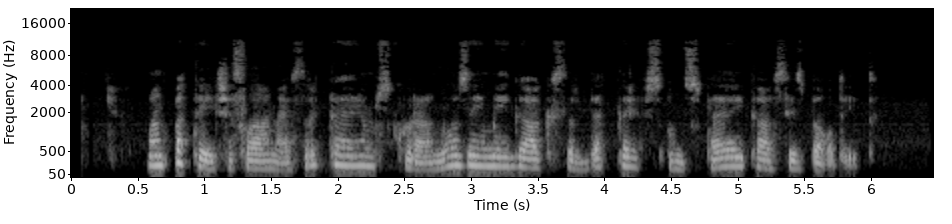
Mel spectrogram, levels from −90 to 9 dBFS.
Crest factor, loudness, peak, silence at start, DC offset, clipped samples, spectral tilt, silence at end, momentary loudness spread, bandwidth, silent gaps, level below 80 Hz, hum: 24 dB; -29 LUFS; -6 dBFS; 0.3 s; under 0.1%; under 0.1%; -6.5 dB/octave; 0.45 s; 9 LU; 11.5 kHz; none; -62 dBFS; none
